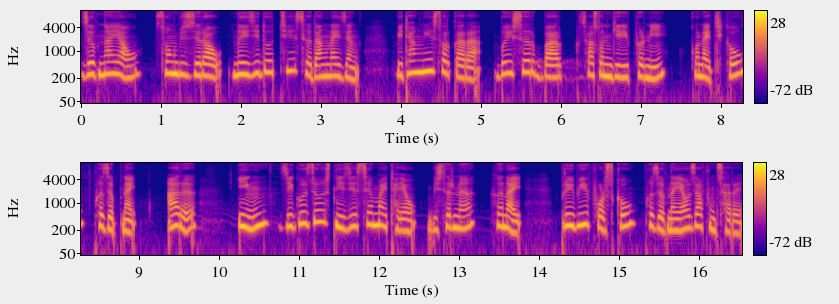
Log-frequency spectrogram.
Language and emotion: Bodo, neutral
